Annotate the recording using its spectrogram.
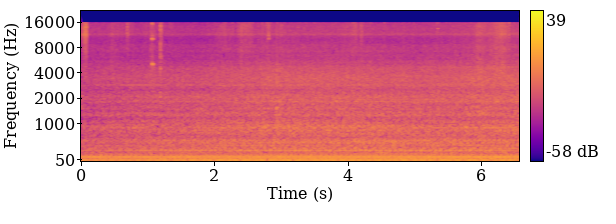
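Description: Truck engine idling steadily, a constant low rumble heard from inside the cab.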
